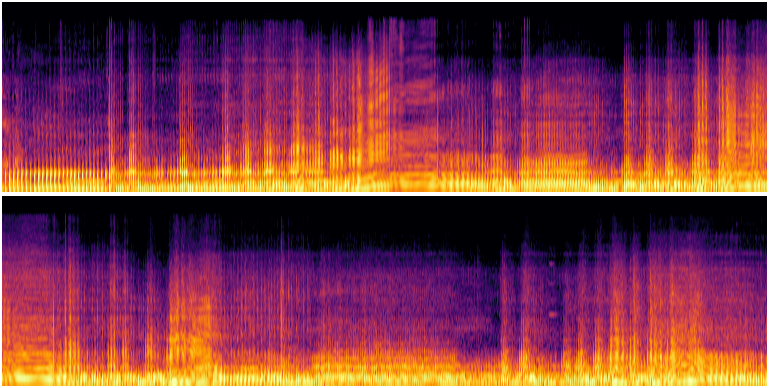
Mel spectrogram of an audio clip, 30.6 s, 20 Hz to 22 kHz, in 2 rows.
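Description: A 300cc sport ATV engine being ridden hard, its revs rising and falling again and again as the throttle is worked for wheelies. There are sharp drops and climbs in pitch about 8 and 15 seconds in.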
